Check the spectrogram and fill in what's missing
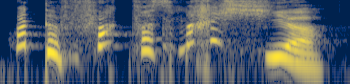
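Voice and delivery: high, startled cry of disbelief; mock shock at the cold; shocked thought. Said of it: "denkst du".

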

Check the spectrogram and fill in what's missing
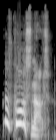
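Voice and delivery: very high, loud protest; scandalised denial. A narrator's reading. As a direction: deny it as a flustered official. Official hastily denies the wizard rumour.

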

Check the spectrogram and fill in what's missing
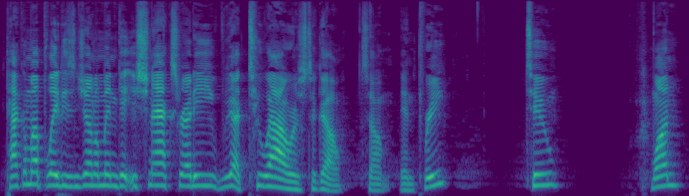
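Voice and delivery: high fast announcer call. Pretend. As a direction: hype up the crowd. Announcing the movie start.

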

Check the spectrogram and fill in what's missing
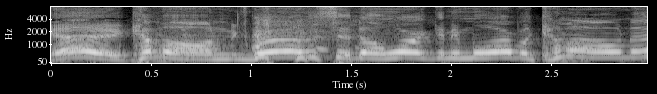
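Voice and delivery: loud, high-pitched mock politician voice; Biden. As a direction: holler it as a hammed-up impression. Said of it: "D Ms from Biden being like".

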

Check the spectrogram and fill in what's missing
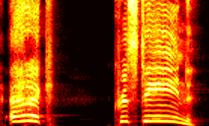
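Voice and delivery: one last cry with all your strength. A narrator's reading. Drowning narrator's final call to Eric and Christine, despairing. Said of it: "a last cry".

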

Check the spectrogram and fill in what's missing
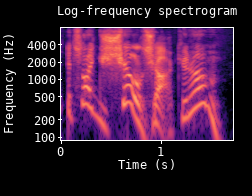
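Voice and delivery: obstinate. A narrator's reading. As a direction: stick stubbornly to the excuse. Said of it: "said Missus Ackroyd obstinately".

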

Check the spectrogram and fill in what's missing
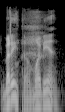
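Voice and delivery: put-on Spanish accent. Shown as a demonstration. Co-host echoing the practice word, Spanish accent. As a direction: play along in a mock Spanish accent. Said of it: "That's a good door into that accent".

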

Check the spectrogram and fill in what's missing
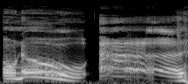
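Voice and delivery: very high, hammy cry of agony; mock pained wail. Henchman losing another finger, overacted high wail. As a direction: wail in badly faked pain. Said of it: "he reacts the same way".

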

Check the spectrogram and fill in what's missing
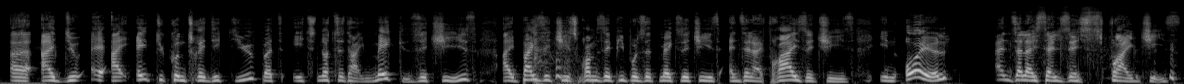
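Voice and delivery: put-on French-accented English, fussy cheese seller. Cheese seller correcting a customer, French accent. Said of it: "The Fringlish is so good".

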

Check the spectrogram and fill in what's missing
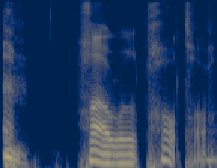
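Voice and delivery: low, very slow, throaty drawl; Severus Snape. Shown as a demonstration. Host demonstrating a Snape impression, throaty drawl. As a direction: draw each word out deep in the throat. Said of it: "trying to do Severus Snape".

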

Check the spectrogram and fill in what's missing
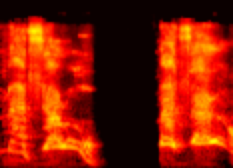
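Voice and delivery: very high, loud star-struck yell; excited fan shout. Retold or imitated. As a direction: holler the name like a thrilled fan. Giant fan spots him, calls out.

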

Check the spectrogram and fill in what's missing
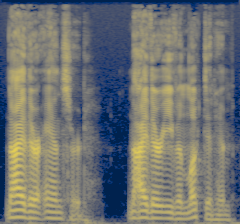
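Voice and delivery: ordinary delivery, nothing marked

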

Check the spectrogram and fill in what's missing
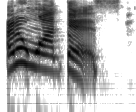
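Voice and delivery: high, insistent whine; high exasperated refusal; protesting. Real, not acted. Protesting co-host's attention.

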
